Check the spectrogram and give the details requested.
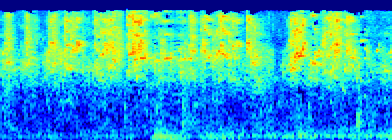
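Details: Zebra finches eating seeds, giving a busy stream of short, high, nasal beeping calls that overlap from several birds, with bursts every half second or so and faint low rumbling beneath.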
